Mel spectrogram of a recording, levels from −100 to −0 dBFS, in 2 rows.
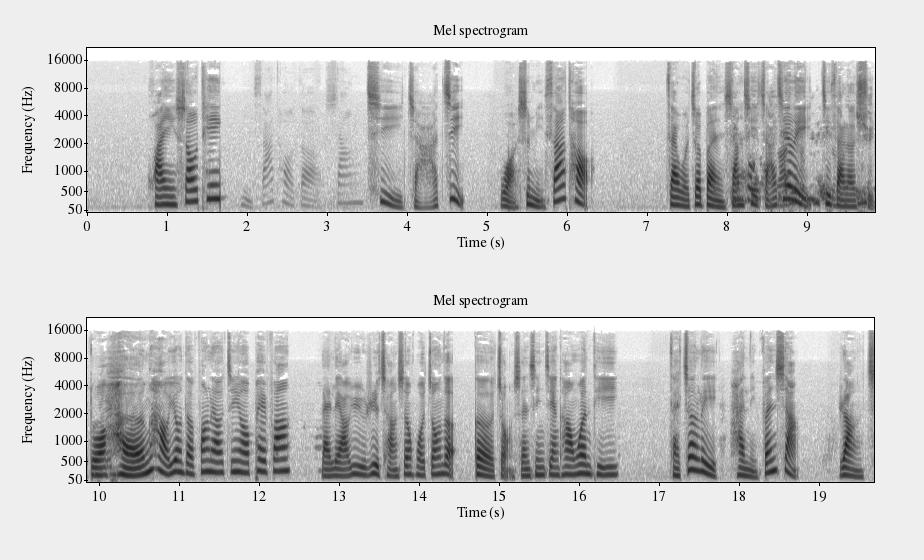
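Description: One channel inverted, from 1.66 to 3.51 s: the sound drops by about 28 dB to a faint copy, likely because one stereo channel has reversed polarity and cancels the other when summed to mono.

Speech suppressed in double talk, from 7.94 to 8.14 s: the level dips by about 15 dB, likely because the echo canceller turned both its own talker and the loudspeaker echo down while both sides talked at once.

Echo leak, from 8.15 to 8.47 s: a faint copy of the audio trails the original by 228 ms at about 20 dB below it. This is likely loudspeaker pickup on one side that its echo canceller did not fully remove.

Echo leak, from 8.97 to 9.76 s: the same 228 ms copy returns much stronger, about 10 dB below the original, likely from the same uncancelled loudspeaker echo.

Speech suppressed in double talk, from 9.03 to 9.12 s: a slight dip of about 5 dB overlaps that echo, likely the canceller briefly attenuating during simultaneous talk.

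Speech suppressed in double talk, from 9.72 to 10.37 s: the sound falls by as much as 30 dB, likely as the canceller clamped down while both sides spoke.

Speech suppressed in double talk, from 10.54 to 11.93 s: the level drops by up to about 25 dB over roughly a second, likely from the same double-talk clamping.

Echo leak, from 12.73 to 12.79 s: a brief scrap of the 228 ms copy is heard, about 30 dB down, likely residual loudspeaker echo slipping through.

Echo leak, from 19.07 to 19.2 s: a barely audible copy appears at the same 228 ms delay, around 40 dB below, likely the same residual loudspeaker echo.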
